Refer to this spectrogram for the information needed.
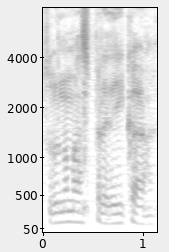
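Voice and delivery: God repeating the order to Ezekiel, hushed; hushed command. Acted. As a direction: drop to a near hush.

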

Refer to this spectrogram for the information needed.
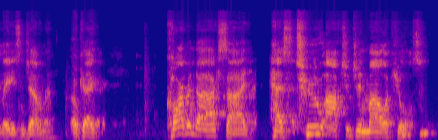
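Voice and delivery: usual speaking voice

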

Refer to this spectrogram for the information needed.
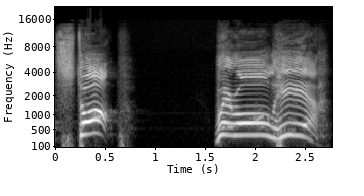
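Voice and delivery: high shouted cry, slowing on the last words; scream. Acted. Paul screaming out to the jailer to stop, shouting. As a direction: yell it across the prison. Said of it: "He screams out".

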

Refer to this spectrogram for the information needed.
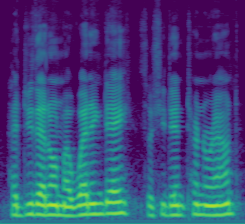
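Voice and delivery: normal talking voice

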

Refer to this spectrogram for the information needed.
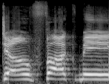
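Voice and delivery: high, slow damsel plea; mock damsel Logan. Logan tied up, slow high mock damsel plea. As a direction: stretch it out like a swooning damsel. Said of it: "and he's like".

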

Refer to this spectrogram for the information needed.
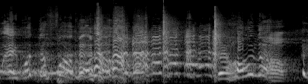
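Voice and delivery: high, laughing disbelief; mock disbelief. Realizing the welcome wasn't special, high laughing disbelief. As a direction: catch on halfway through laughing. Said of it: "I said".

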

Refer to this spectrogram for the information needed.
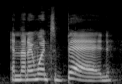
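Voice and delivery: normal talking voice

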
